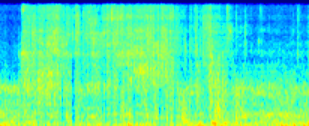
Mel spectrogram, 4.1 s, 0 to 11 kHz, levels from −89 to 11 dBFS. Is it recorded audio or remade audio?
remade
